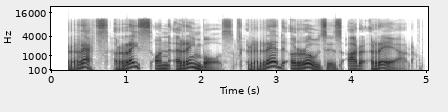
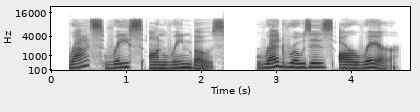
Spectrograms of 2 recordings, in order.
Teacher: The American R is neither trilled nor tapped. Instead, it is a smooth sound made with the tongue pulled back and not touching anything in the mouth. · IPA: /ɹ/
